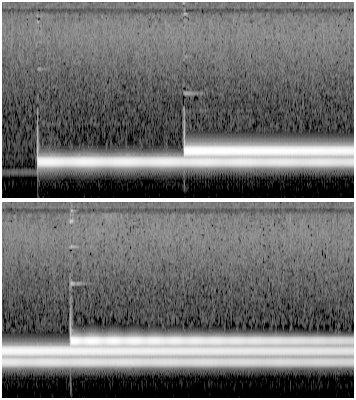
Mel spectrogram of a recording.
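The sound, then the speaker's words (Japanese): Crystal bowls ring with pure, sustained tones: one is struck, then a second and third join a few seconds apart, each with a soft strike before its hum layers into a steady, shimmering chord. “復帰しましたクリスタルの音色のご紹介”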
